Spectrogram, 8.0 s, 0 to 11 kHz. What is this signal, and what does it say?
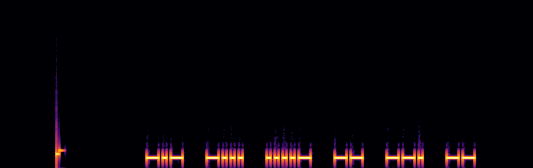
Morse code, heard as a keyed tone, about 20 wpm, spaced as for 14 wpm, 700 Hz. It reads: KB4MGM
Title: USA Call Signs - 6 Characters - 2x Character Spacing - 20wpm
